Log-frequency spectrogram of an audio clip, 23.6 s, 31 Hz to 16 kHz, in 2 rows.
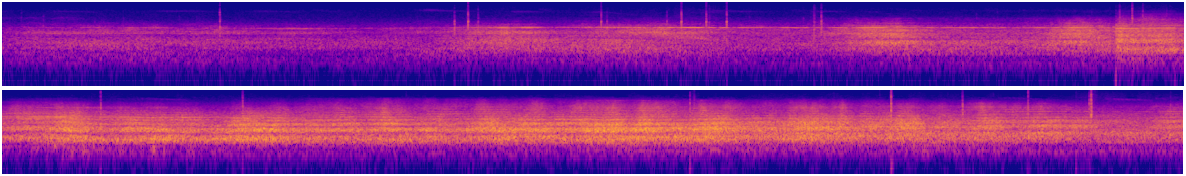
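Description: Boeing 737-300's two CFM56-3 turbofan engines on final approach, a steady high whine over a rushing roar that grows louder as the jet comes overhead. Loudest in the second half, when the whine dips slightly in pitch.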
